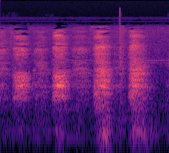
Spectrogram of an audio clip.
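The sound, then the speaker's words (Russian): A voice imitates heavy breathing: four loud, breathy heaves in a steady rhythm, each a rough gasp-like rush of air, with no words spoken. “Кит золотого цвета, тяжело дышал.”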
